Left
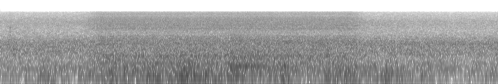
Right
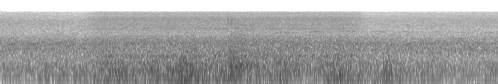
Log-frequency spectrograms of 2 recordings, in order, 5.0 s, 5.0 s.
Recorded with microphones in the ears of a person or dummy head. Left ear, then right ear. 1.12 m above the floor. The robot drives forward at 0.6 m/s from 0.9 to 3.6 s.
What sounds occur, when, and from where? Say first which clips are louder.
2.3 s a thud: right 2 dB; 35° right (ahead or behind), 6.5 m; by 2.6 s 40° right (ahead or behind), 6.5 m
